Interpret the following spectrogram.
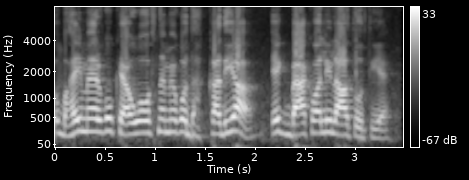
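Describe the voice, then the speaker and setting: This podcast guest, a young man from Delhi, recounts a story at a quick pace in an easygoing chat. His pitch runs high for a male voice, and he stresses things energetically, repeating words for effect.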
